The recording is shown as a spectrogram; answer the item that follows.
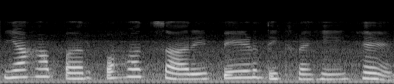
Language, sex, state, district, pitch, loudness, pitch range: Hindi, male, Madhya Pradesh, Katni, 265 Hz, -15 LUFS, 245-325 Hz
